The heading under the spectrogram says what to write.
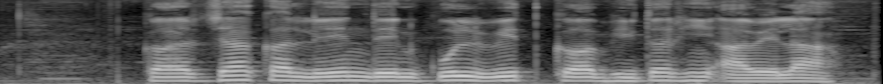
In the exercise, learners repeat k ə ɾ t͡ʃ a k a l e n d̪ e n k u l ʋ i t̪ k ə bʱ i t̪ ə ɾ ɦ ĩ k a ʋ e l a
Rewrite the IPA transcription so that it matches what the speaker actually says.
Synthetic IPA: k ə ɾ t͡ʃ a k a l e n d̪ e n k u l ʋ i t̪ k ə bʱ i t̪ ə ɾ ɦ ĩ ʔ a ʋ e l a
